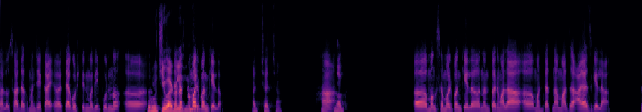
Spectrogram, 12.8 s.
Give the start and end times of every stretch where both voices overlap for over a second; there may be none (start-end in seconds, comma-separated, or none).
none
